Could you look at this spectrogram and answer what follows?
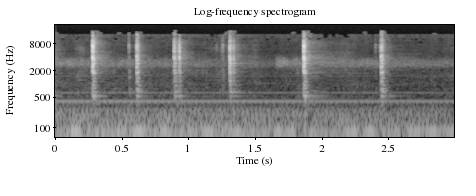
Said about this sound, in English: The ticking gets slower and slower and slower.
